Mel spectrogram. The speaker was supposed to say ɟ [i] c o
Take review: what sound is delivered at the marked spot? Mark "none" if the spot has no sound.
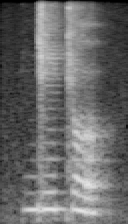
i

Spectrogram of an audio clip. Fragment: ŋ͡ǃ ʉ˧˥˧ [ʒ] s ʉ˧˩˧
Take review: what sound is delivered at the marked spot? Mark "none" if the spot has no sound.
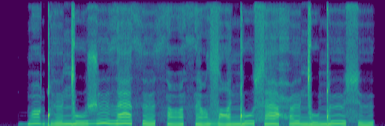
none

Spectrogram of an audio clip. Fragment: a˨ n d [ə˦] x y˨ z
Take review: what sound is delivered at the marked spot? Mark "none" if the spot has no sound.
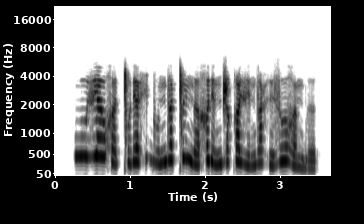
ɑ˦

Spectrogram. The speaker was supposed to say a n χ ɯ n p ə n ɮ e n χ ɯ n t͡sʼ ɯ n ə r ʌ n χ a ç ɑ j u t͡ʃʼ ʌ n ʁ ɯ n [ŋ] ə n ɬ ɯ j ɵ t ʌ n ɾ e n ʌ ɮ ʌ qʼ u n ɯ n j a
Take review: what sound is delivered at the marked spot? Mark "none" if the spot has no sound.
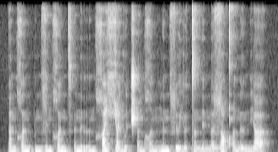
ŋ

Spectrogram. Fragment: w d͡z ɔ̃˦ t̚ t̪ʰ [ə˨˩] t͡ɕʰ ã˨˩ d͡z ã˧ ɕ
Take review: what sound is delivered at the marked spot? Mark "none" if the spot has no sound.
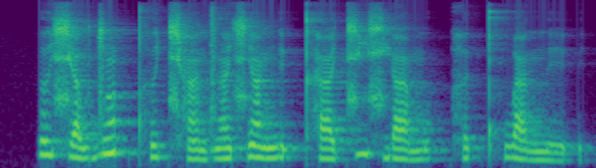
ə˧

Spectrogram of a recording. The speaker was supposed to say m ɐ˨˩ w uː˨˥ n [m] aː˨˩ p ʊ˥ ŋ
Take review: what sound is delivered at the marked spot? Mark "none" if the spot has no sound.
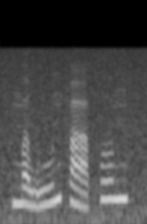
f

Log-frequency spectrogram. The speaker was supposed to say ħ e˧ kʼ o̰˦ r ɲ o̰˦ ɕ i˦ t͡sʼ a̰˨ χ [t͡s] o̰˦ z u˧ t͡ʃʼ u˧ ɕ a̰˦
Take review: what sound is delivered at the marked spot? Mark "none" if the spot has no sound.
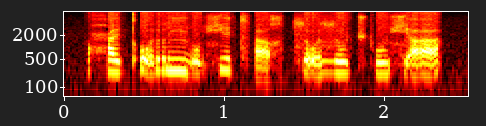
t͡s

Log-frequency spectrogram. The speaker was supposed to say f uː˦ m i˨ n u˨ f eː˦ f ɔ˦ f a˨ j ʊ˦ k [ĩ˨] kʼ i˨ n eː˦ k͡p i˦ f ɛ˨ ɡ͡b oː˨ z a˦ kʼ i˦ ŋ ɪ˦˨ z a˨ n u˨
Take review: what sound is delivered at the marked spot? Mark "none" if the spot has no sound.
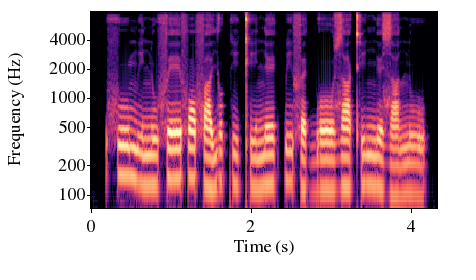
i˨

